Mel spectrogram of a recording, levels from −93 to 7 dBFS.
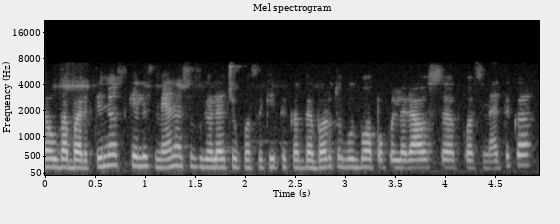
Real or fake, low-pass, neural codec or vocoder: real; 7.2 kHz; none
